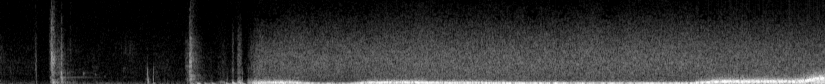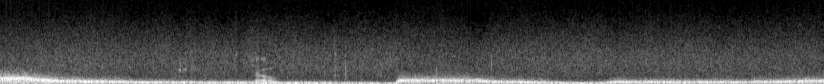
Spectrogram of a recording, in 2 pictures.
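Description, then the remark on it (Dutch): A few clicks, then steady, loud roaring storm wind with a howling tone that swells and dips in pitch several times, continuous, with no voices: an imitation, recorded on a tape, of the sounds heard on a Dutch heath during a storm. “een imitatie van geluiden wat je hoort op een Hollands heideveldje waar het stormt.”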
